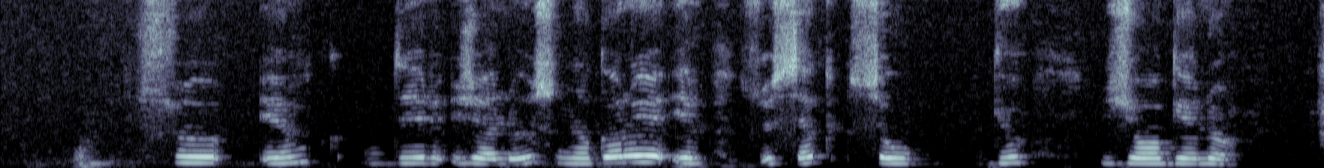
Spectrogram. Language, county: Lithuanian, Kaunas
